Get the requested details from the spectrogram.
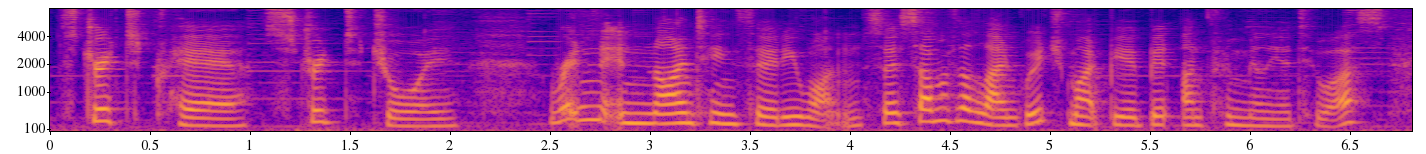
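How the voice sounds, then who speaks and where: A woman reading poems aloud slowly and softly, her voice trailing off at the ends of lines. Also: mid-range voice, lively intonation. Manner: slow, soft reading that trails off at line ends. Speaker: poetry reader. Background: soft acoustic guitar music.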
